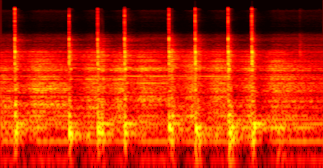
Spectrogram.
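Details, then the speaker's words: PRS tube amplifier, preamp input tube tapped on its side while holding the base: sharp taps about twice a second come through clean, with no crackle, popping or runaway squeal. The tube sounds good. "Sometimes they'll freak out and just go, you know, crazy. That sounds pretty good so far."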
